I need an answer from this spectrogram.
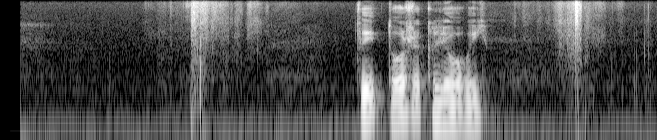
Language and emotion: Russian, neutral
